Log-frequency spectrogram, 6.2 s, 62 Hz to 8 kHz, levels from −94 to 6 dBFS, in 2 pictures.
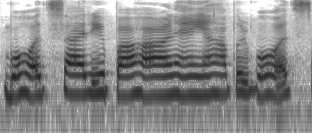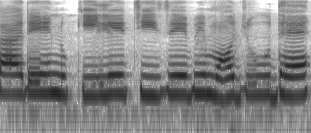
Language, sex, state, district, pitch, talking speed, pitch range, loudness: Hindi, female, Odisha, Sambalpur, 255 Hz, 125 wpm, 245-260 Hz, -14 LUFS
